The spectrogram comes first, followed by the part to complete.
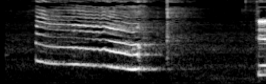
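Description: Wire fox terrier puppy whining once: one high whine of nearly a second that slides down in pitch, the kind of whine that asks to be let out of its pen. A small click follows.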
